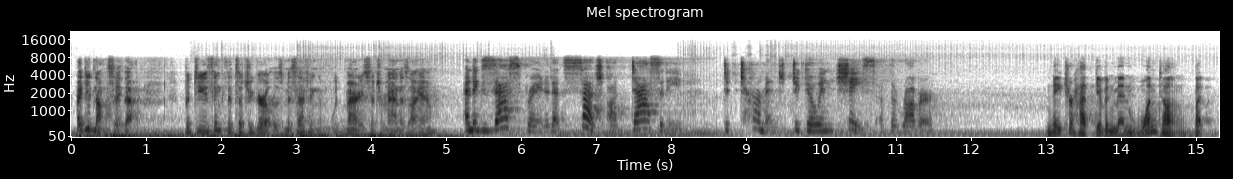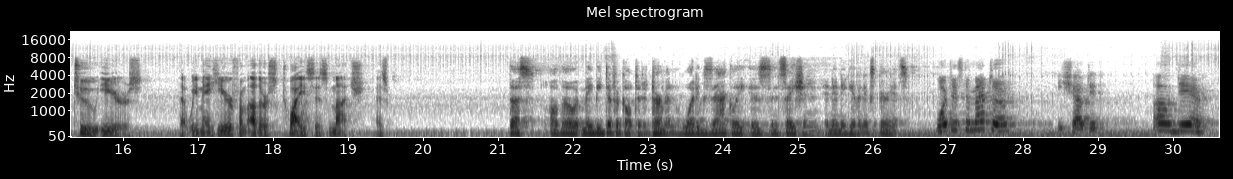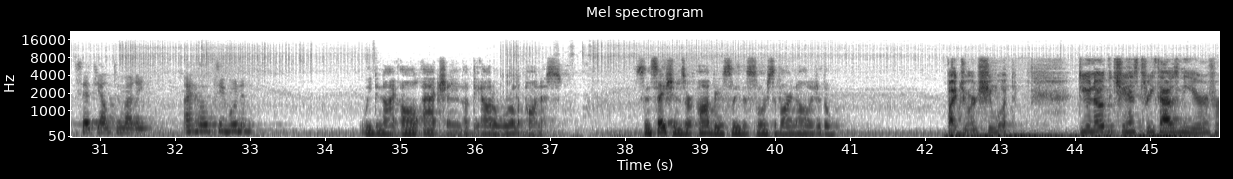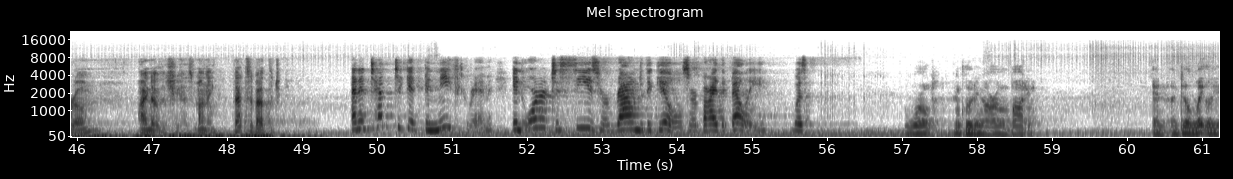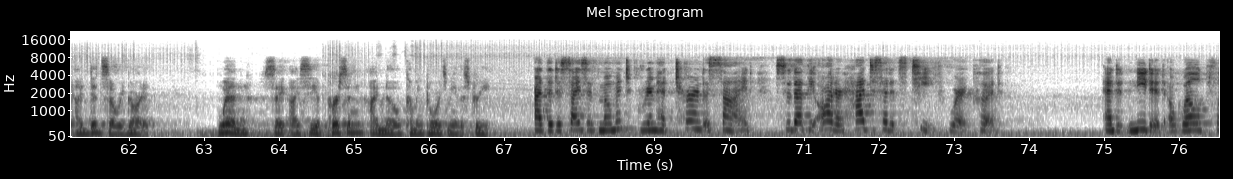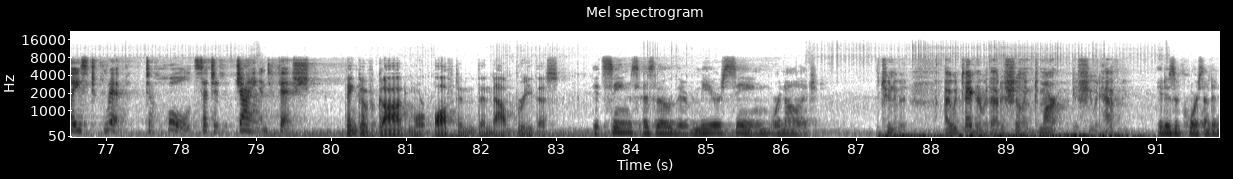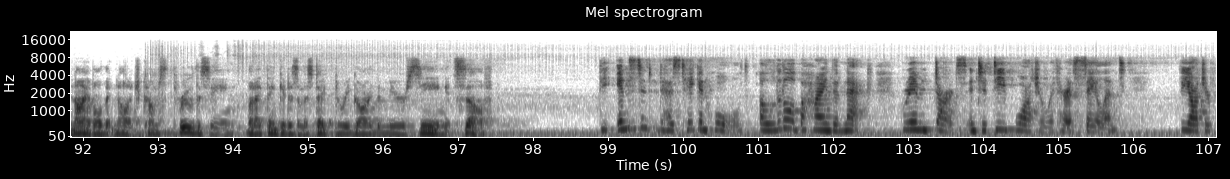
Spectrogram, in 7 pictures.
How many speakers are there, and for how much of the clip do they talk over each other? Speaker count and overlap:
5, no overlap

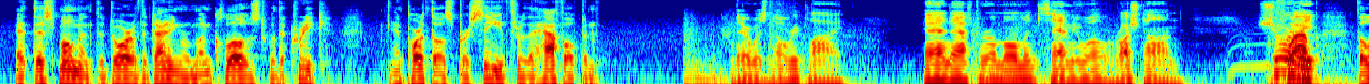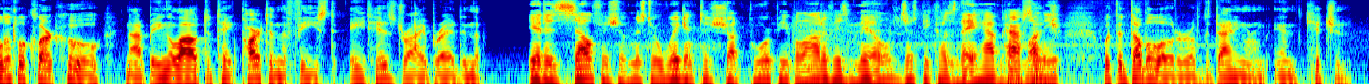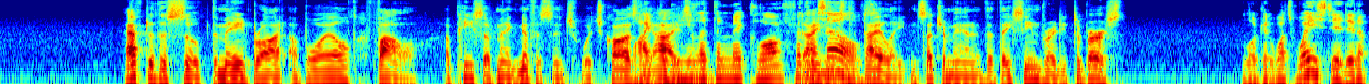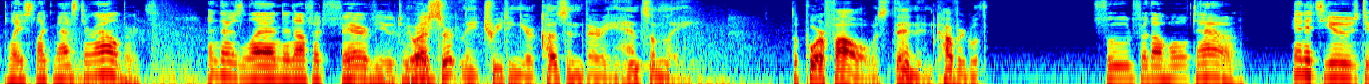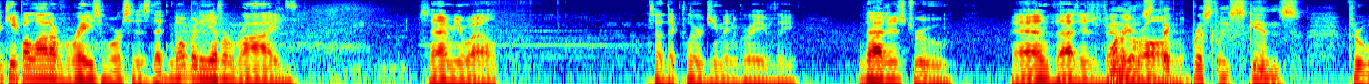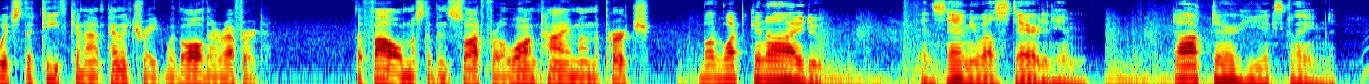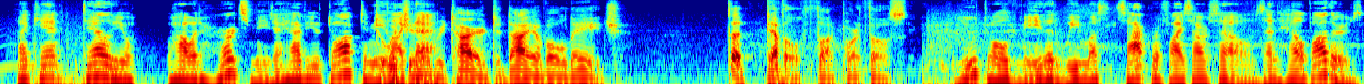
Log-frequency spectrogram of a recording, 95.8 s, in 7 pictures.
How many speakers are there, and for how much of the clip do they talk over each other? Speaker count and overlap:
2, about 5%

